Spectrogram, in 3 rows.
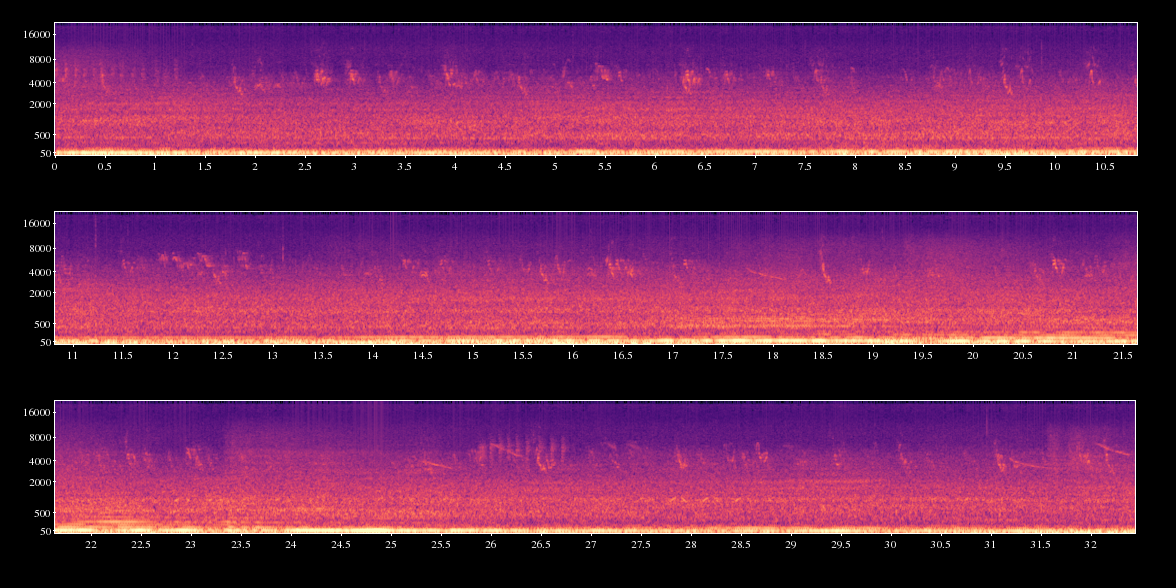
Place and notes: Victoria Gardens, San Ġwann, Swieqi, Malta - ambience
Nature is rare in Malta, trees too. The land is used and utilized almost everywhere. While travelling with the bus, I've looked into that valley called Victoria Garden, from above, and I was curious about what to hear...
(SD702, DPA4060)
San Ġiljan, Malta, 7 April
